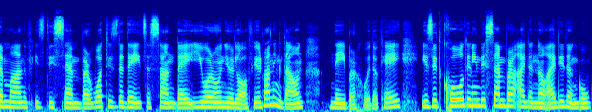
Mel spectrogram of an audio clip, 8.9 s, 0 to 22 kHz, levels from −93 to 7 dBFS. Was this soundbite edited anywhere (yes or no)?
yes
